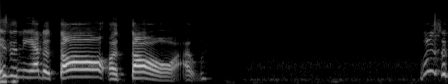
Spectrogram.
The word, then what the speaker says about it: Neanderthal: So it's Neanderthal. Yeah, it's Neandthal with a T or a D. T I pronounc it Nandthal.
